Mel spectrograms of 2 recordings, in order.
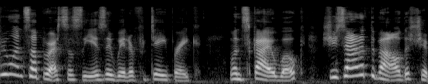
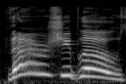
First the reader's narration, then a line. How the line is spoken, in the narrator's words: cried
